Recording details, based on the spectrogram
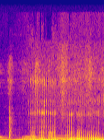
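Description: A cartoon cat in the cleaning video game Cozy Cleaner purrs in a soft, steady low rumble, close and continuous, with faint background game ambience.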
